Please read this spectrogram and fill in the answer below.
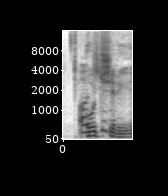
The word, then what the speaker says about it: Okyere: In short, Sam Okyere. It's my business name. – We've been saying it wrong the whole time. – How do you pronounce your last Okyere. – Name? – Okyere, yeah.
